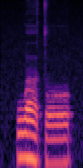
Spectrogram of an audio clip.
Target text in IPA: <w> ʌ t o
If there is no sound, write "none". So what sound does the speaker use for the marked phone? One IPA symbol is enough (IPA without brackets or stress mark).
w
